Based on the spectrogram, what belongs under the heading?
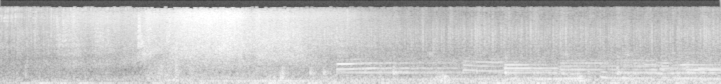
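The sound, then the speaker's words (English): Heavy rain and strong wind, heard while driving on the road, roar as a steady, dense hiss that swells briefly near the start. Partway through, a sustained stepping tonal sound rises over the downpour and continues to the end. “We can hardly see anything through all this rain, and the wind is blowing so hard we're barely staying in our lane.”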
